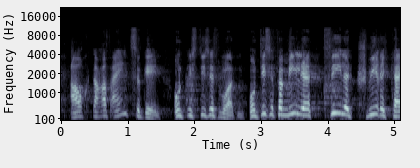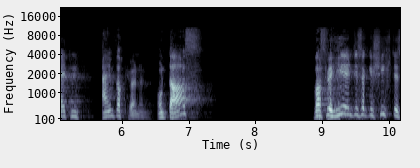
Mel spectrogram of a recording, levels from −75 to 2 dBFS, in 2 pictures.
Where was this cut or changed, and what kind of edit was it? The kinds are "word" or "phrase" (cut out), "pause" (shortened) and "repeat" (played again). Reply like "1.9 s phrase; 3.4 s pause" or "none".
1.9 s word; 2.3 s phrase; 2.8 s pause; 3.9 s word; 4.4 s word; 6.1 s word; 6.5 s pause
